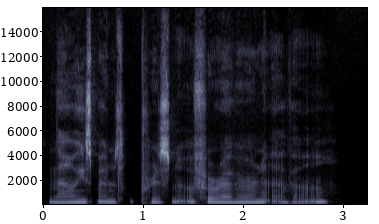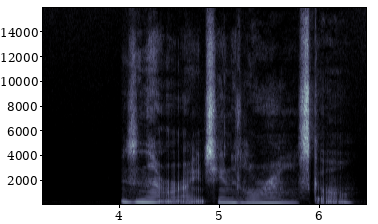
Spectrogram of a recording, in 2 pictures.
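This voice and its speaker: A woman with a British accent playing an alluring, sinister ageless demon in a horror ASMR roleplay, breathy and half-whispered, teasing and lingering over her words. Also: medium pitch, steady tone, measured pace, warm tone, no echo, studio quality. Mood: playful, doting. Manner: seductive, teasing, theatrically ominous, lingering on words.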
